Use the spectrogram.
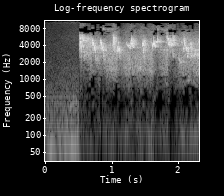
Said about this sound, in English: The sparrow may not be the flashiest of birds, but these russet sparrows are known in Taiwan for how they sound.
